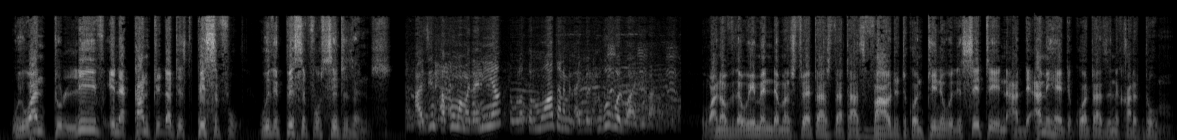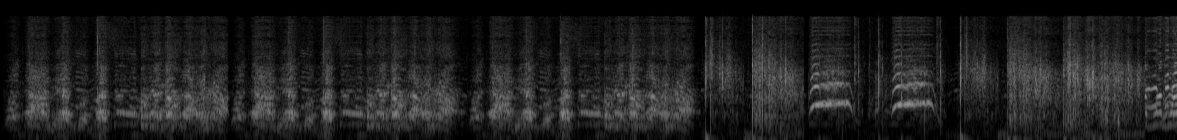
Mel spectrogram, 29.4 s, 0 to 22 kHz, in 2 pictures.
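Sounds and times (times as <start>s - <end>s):
speech: 0.2s - 16.2s
laughter: 5.1s - 8.6s, 25.3s - 26.8s, 29.0s - 29.4s
crowd shouting and chanting: 5.1s - 8.7s, 14.7s - 23.6s
gunshots: 23.5s - 24.8s, 26.5s - 29.1s.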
